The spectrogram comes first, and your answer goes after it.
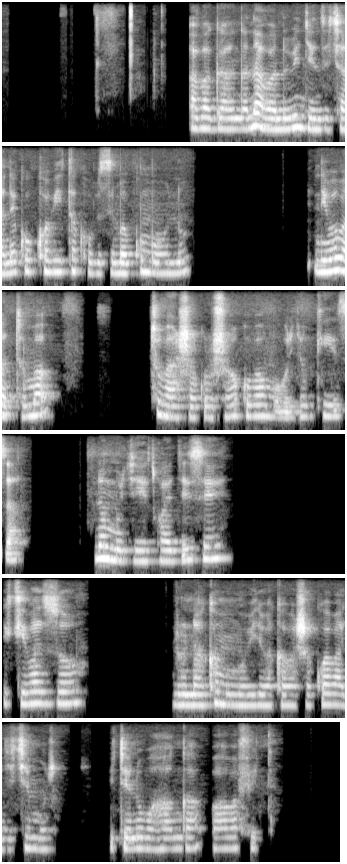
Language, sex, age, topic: Kinyarwanda, female, 18-24, health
